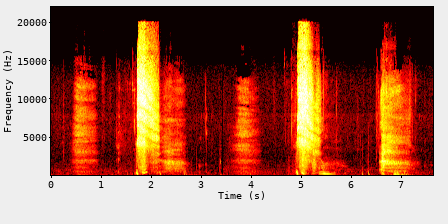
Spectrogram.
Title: rapid perfume induced sneezing fit #sneeze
